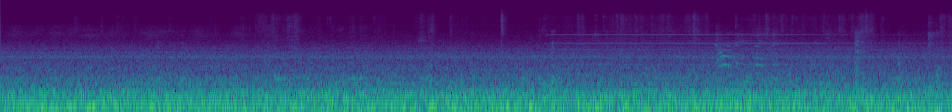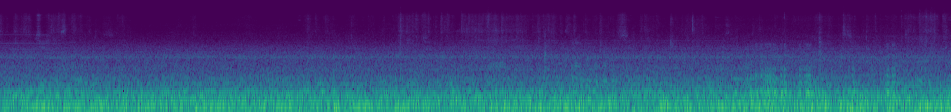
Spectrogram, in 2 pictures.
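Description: A train hums and rumbles steadily from inside the carriage.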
